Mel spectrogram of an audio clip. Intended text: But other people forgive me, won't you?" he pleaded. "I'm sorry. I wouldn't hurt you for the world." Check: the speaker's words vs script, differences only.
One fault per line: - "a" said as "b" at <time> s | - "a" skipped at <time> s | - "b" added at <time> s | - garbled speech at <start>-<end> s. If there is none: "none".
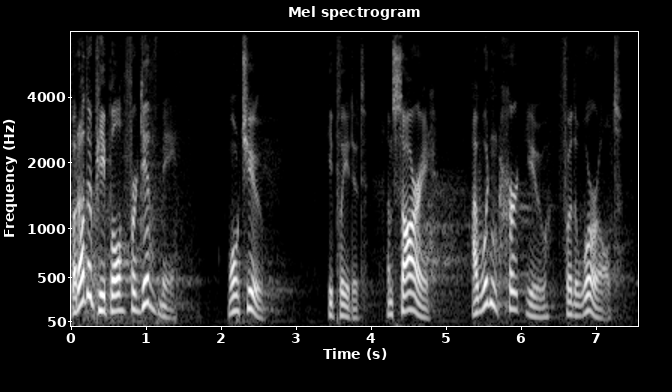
none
